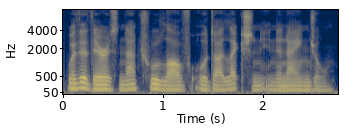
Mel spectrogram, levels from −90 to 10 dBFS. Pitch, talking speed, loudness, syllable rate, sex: 115 Hz, 215 wpm, -19 LUFS, 6.5 syllables/s, male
